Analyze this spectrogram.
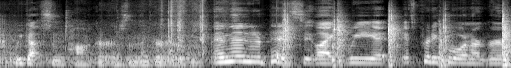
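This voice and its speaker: A woman with an American accent talks at a very fast pace, her pitch varying in an ordinary way, over noticeable background noise. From Florida. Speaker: psychic reader. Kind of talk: live-stream tarot reading. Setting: live stream. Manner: casual, chatty.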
